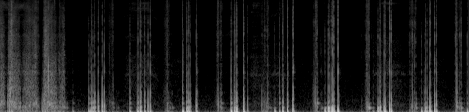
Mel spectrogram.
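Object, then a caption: Thin plastic flying disc. A pink plastic frisbee with a face print and a thin hollow shell is slowly scratched and tapped across its top surface with fingertips and short nails. It makes dry, irregular scratching strokes and soft low taps in short bursts, with a denser stretch of scratching at the start.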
